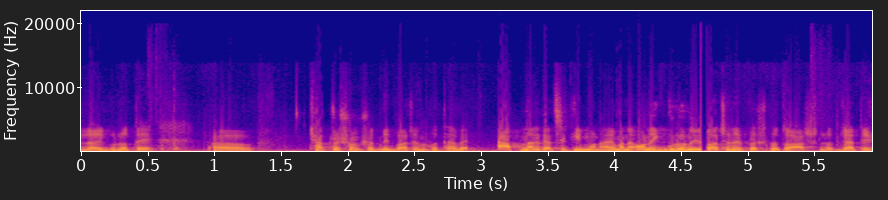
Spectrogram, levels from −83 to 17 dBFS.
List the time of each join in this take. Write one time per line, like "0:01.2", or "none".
none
